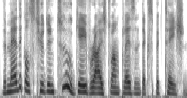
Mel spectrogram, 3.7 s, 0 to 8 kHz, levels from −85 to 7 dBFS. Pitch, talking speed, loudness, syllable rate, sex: 190 Hz, 145 wpm, -17 LUFS, 4.6 syllables/s, female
